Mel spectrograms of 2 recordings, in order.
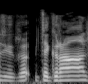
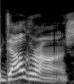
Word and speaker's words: Delgrange: And speaking of the saddle, it is actually a Bruno de Grange saddle. That's pretty good French accent I think I have going on. Sandy is a representative of Bruno de Grange, or Del Grange.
